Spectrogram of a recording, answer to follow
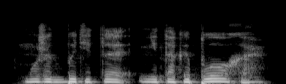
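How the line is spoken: Quiet, detached. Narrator (Russian): Тихо и отстраненно произнесла Кристина

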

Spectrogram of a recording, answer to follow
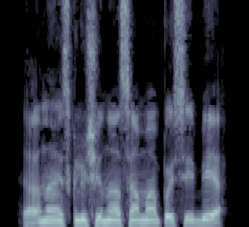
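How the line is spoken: Angry curt remark. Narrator (Russian): сердито бросил Дан Уорти

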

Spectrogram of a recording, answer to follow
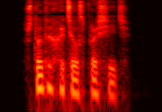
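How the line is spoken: Whisper. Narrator (Russian): прошептал он

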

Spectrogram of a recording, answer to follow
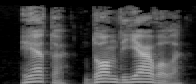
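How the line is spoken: Sad female voice. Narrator (Russian): грустно ответил ей тот самый женский голос

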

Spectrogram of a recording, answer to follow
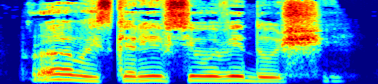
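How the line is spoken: Muttering. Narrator (Russian): Продолжал я бормотать

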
